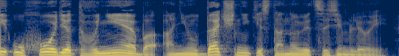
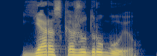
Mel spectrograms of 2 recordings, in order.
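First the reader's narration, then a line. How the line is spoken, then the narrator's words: Quick. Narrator (Russian): быстро сказал Мартин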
